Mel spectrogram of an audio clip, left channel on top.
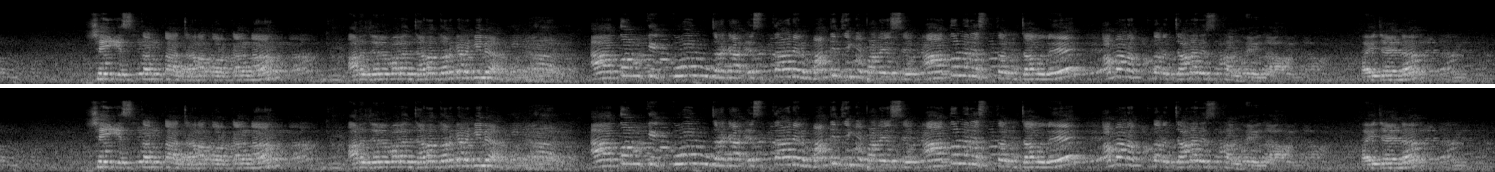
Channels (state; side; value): identical; both; correlation 1.00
